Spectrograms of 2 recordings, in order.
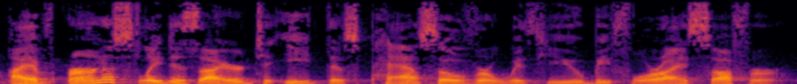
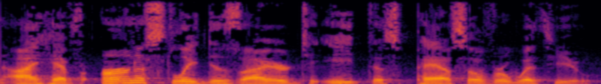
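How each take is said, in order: First: Earnestly leaned on with feeling; stress on earnestly. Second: Earnestly slowed and stressed, desired following. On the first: Preacher reading Jesus' words to his apostles, earnestly. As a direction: let earnestly carry the weight. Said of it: "this is an intensely emotional event". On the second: Preacher repeating the verse to show its feeling, stressed. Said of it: "because of the words "earnestly desired". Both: Shown as a demonstration.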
